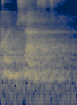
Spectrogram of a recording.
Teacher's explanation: it's an action it's a verb so we are going to stress the last syllable which is Trust you're going to stress the syllable trust because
